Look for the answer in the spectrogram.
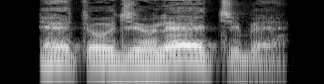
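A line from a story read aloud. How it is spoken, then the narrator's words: Plain. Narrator (Russian): спросил Дуджик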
